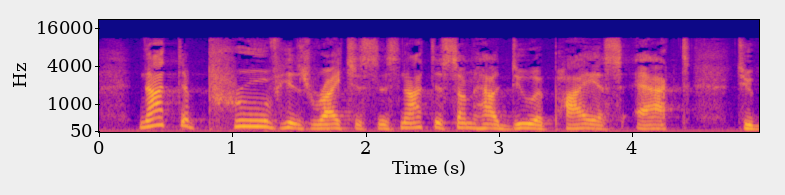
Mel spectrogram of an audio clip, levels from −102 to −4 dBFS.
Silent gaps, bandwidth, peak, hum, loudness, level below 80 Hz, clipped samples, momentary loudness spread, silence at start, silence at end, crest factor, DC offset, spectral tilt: none; 11.5 kHz; -4 dBFS; none; -25 LUFS; -54 dBFS; under 0.1%; 8 LU; 0 s; 0 s; 22 dB; under 0.1%; -4.5 dB/octave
